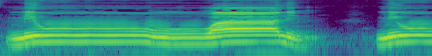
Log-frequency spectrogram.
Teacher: তো এখন আমরা মিমকে ওয়াও সেটা মিলাবো, ঠোঁটটা গোল করে মিলে গুণা করব। মিওয়ালিন, মিউ এরকম ঠোঁট গোল হবে।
